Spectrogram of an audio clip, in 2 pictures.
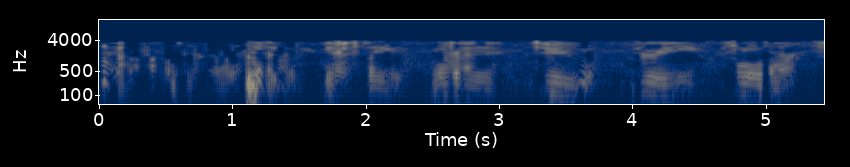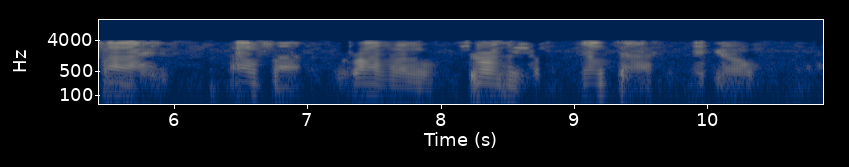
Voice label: freedv snr -03; 700D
